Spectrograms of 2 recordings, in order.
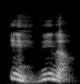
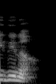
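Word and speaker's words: اهدنا: Ihdina. Don't say idina. Okay, again Hamza should be very clear and har sound also should be very clear.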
